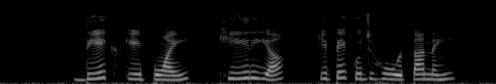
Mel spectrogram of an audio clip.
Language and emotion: Punjabi, neutral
